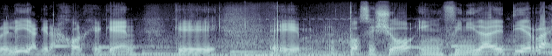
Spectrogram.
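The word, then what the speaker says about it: Keen: Y ella era hija de la familia Kehen, se escribe K-E-E-N, Kehen, se dice King también.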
